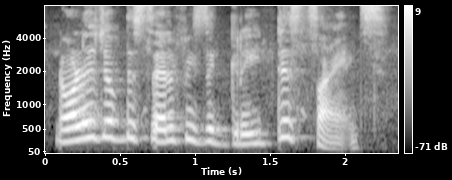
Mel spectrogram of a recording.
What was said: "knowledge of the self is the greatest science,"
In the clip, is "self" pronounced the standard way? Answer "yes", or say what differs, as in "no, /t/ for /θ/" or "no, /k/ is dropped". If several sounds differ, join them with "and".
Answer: yes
